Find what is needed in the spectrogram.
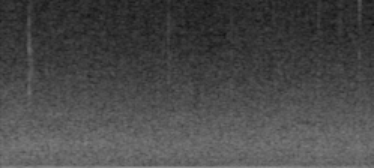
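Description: Steady rain falling on the leaves of a tree overhead, an even hiss with a low rumble underneath.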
